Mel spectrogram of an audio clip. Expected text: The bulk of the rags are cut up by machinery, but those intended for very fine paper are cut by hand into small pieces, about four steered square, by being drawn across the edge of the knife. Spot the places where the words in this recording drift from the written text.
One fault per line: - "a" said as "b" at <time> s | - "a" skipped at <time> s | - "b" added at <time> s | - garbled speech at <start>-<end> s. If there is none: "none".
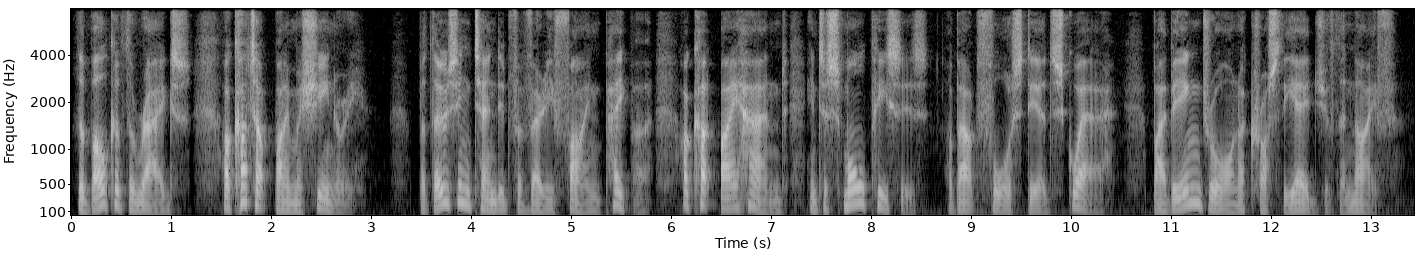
none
